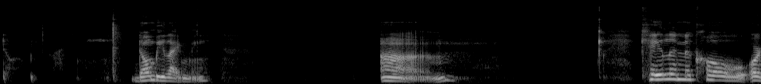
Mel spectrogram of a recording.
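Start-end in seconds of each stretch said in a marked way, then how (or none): 0.0-1.4 whispered and slowed down; soft whispered advice. Shown as a demonstration. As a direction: breathe it as a hushed warning. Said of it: "I'm like".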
